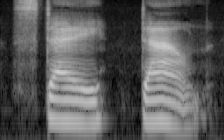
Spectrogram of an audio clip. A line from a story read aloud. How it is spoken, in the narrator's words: Icaros growled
